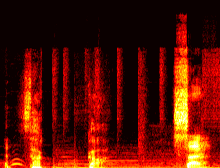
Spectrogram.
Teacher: Little pause and emphasis on the ka.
